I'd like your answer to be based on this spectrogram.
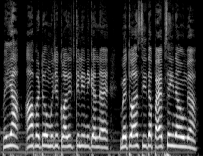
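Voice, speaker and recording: A man's voice: extremely high pitch, level tone, fairly quick, smooth, soft background music. An actor playing a demanding, self-absorbed young man of a household in a cartoon story.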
